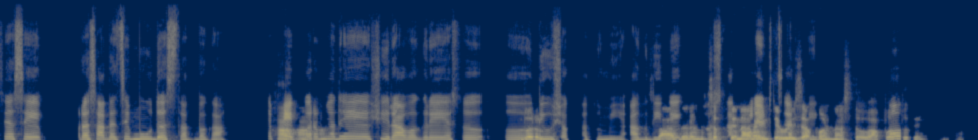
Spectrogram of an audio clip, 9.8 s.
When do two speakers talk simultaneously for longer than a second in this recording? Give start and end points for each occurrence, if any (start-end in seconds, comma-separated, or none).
6.5-8.2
